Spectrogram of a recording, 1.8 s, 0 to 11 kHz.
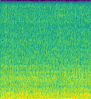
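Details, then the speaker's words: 2012 Nissan Murano with a blown head gasket, idling a few minutes after a K-Seal treatment and coolant top-up: soft, steady low hum with no ticking, knocking or misfire; engine sounds quiet and settled. "I'm letting it run it's going probably in 2 minutes and the bottles for 3 to 5 minutes uh uh we going to see what happens so the engine sounds quiet okay"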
